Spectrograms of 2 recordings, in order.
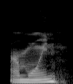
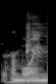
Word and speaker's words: Hermione: I gave you guys my Hermione pronunciation. Hermmo. Hermmo. I was all Hermmon Granger before movies came out.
